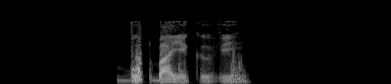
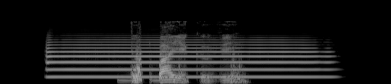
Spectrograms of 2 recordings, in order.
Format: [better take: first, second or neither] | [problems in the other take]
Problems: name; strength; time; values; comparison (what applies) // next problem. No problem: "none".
first | background sound (Trumpet); 4 dB above the speech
